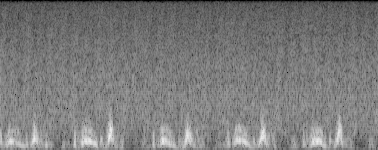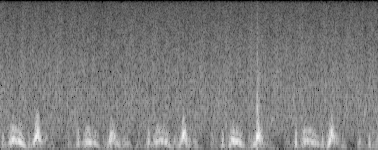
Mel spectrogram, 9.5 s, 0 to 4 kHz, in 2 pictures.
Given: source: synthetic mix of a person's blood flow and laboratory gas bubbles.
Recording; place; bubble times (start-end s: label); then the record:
Doppler ultrasound of blood flow; precordium
no bubbles
From the record:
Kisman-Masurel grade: 000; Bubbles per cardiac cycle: 0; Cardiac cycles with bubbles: 0%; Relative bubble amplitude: no bubbles discernible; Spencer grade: 0 (complete lack of bubble signals)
